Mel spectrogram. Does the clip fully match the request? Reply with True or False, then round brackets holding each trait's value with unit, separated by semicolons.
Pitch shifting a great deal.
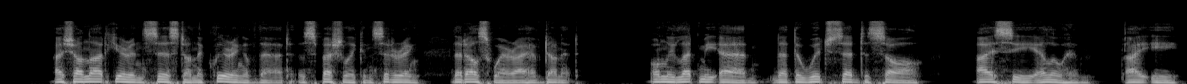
False (4.1 semitones)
